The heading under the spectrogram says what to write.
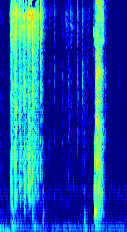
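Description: A quick flurry of computer keyboard clicks rattles off for about half a second, then after a short pause a single louder click burst, like a mouse or key press, as someone plays a video game on a computer.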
